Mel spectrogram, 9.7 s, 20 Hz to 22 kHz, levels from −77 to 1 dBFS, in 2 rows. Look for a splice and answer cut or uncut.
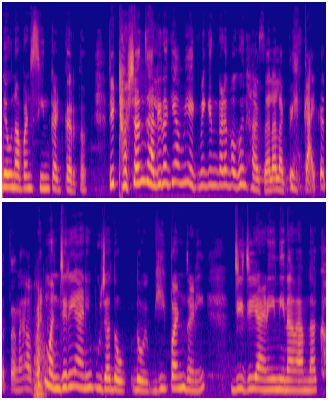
cut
